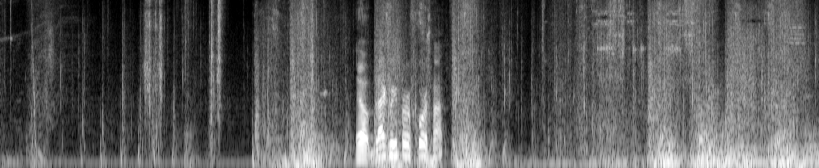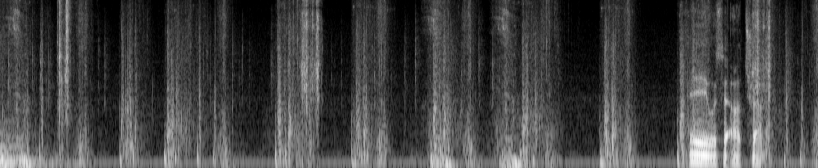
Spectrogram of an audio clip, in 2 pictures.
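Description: Footsteps patter quickly on the ground.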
